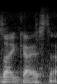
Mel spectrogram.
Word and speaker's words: zeitgeist: zeitgeist yeah the cultural zeitgeist i didn't know how to pronounce that word like heist yep oh i mean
